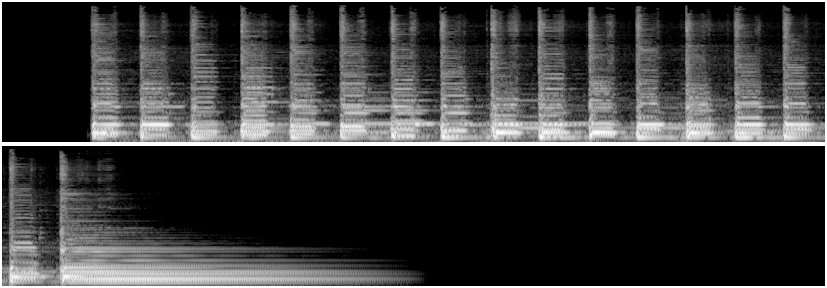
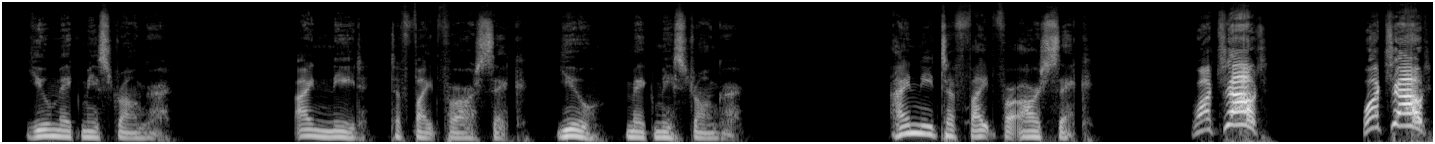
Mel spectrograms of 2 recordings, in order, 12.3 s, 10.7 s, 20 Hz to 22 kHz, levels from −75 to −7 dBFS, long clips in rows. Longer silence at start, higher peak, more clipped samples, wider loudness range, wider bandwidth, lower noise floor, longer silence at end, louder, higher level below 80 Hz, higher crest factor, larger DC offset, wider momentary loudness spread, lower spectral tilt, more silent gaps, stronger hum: first, 0.65 s vs 0.2 s; about the same, -2 dBFS vs 0 dBFS; neither; about the same, 11 LU vs 9 LU; about the same, over 20 kHz vs over 20 kHz; about the same, under -90 dBFS vs -88 dBFS; first, 3.45 s vs 0 s; first, -16 LUFS vs -23 LUFS; first, -46 dBFS vs -56 dBFS; second, 16 dB vs 26 dB; neither; second, 9 LU vs 22 LU; first, -6 dB/octave vs -4 dB/octave; second, none vs 8.68-8.87 s, 9.78-10.18 s; neither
